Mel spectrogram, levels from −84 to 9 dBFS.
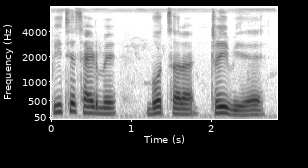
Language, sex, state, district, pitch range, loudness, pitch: Hindi, male, West Bengal, Alipurduar, 140-165 Hz, -14 LUFS, 150 Hz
